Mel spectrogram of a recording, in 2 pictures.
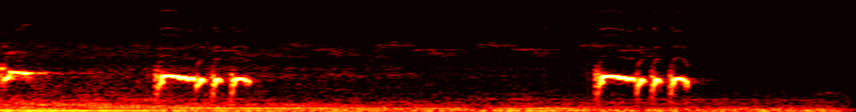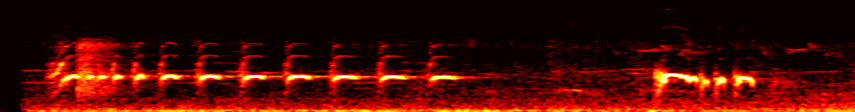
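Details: Local zebra dove singing to lure other zebra doves into song: short bubbling coo phrases at intervals, then a long even run of ringing notes followed by one more bubbling phrase.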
